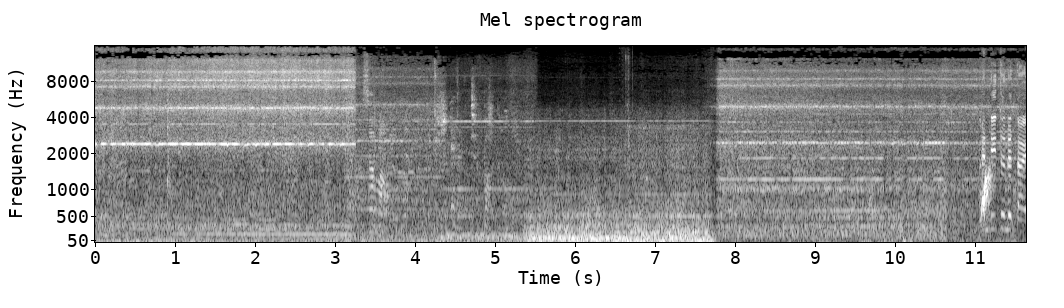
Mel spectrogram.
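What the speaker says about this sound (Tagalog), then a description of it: "Sakay na tayo ng eroplano." Loud, continuous cabin noise from a Cebu Pacific passenger flight to Dipolog, with engine roar and rumble shifting in sections, a brief sharp squeal near the end, and people talking at times.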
